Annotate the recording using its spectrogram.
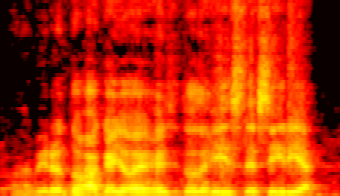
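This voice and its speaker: Emphatic Puerto Rican pastor preaching. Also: male voice, medium pitch, fairly even intonation, fast. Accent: Puerto Rican Spanish. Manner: emphatic preaching, rising loud when quoting scripture. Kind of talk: sermon.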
